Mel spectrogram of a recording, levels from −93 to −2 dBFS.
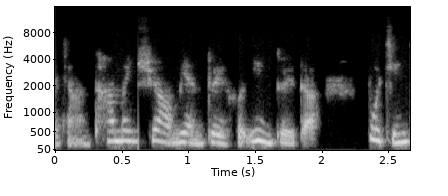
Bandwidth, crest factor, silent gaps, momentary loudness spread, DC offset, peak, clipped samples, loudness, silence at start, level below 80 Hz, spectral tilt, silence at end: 7.2 kHz; 14 dB; none; 7 LU; under 0.1%; -8 dBFS; under 0.1%; -24 LUFS; 0 s; -66 dBFS; -6.5 dB/octave; 0 s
